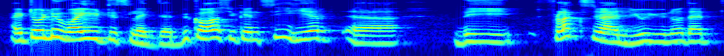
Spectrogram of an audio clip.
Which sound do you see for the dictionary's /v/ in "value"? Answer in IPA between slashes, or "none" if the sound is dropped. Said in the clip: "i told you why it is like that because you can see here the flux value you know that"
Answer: /v/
